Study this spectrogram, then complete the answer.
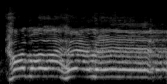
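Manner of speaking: high, drawn-out hammed-up yell; mock Oprah yell. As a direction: belt the name like a hammed-up host. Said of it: "You get Oprah yelling at you".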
